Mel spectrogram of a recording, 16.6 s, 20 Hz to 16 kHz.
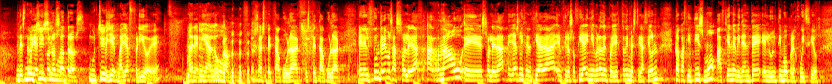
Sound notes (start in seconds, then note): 4.3 he laughs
